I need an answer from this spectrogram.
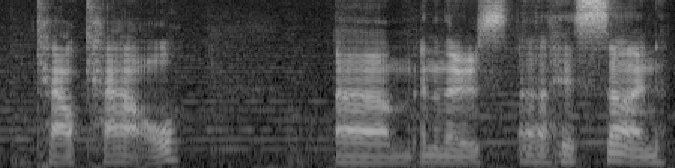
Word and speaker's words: Cao Cao: right here I think in Dynasty Warriors he pronounces his name Cao Cao and then there's his son is Cal P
